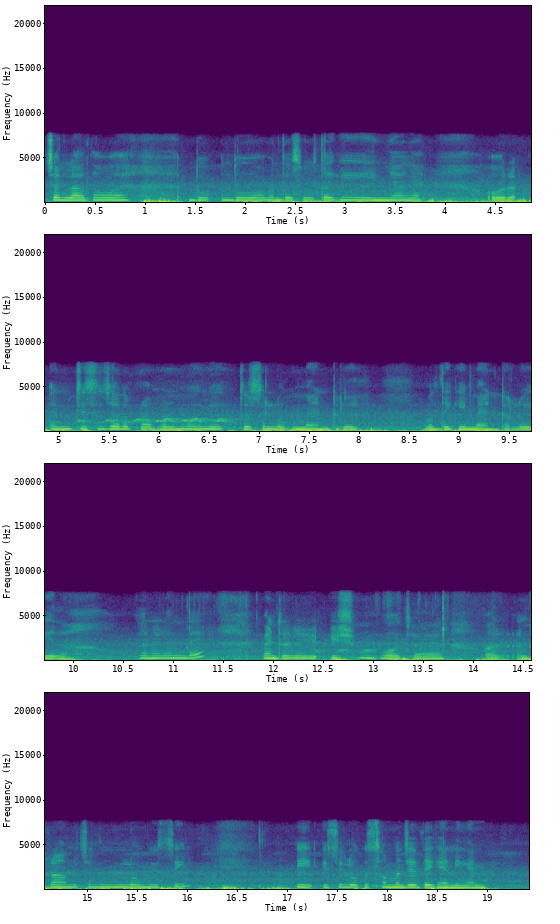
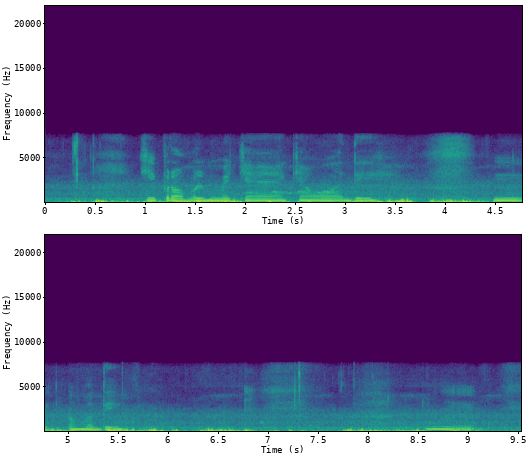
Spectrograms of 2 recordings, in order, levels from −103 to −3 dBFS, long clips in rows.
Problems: constant background noise, low volume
